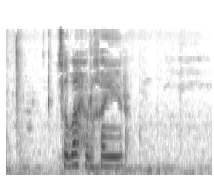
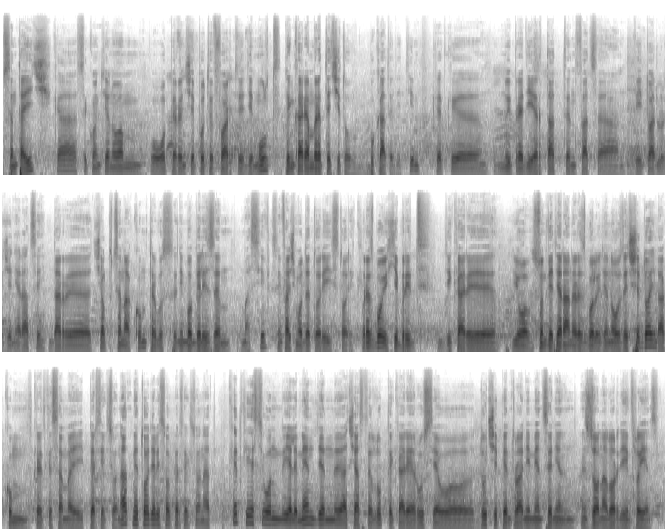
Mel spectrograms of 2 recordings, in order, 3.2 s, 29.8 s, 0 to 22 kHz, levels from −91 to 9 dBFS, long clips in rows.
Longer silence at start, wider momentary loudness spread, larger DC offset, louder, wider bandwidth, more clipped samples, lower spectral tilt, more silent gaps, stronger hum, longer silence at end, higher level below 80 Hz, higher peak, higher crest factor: about the same, 0.05 s vs 0 s; first, 25 LU vs 10 LU; neither; second, -27 LUFS vs -21 LUFS; second, 11.5 kHz vs 15.5 kHz; neither; second, -2.5 dB/octave vs -5 dB/octave; neither; neither; first, 0.6 s vs 0 s; second, -58 dBFS vs -42 dBFS; second, -8 dBFS vs -2 dBFS; about the same, 22 dB vs 20 dB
